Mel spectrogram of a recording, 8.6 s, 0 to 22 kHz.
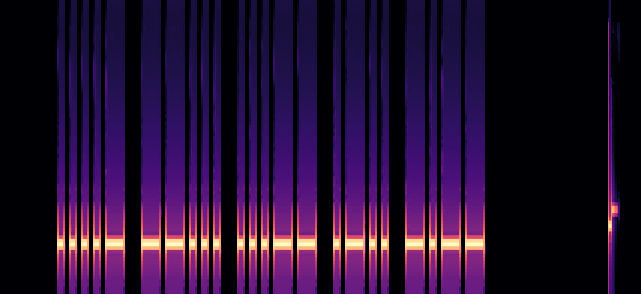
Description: Morse code, heard as a keyed tone, about 15 wpm, 700 Hz. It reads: 473LY
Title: Code Groups - 5 Letter:Numbers - 15wpm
